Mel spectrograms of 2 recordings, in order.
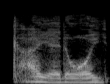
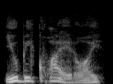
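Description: First: Softly echoed creature voice; whispering animal. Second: Said in the usual way. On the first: A narrator's reading. Bumbler echoing Jake's warning to hush, whispered back. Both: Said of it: "the bumbler whispered back".

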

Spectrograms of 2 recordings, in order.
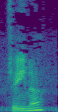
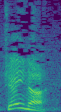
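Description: First: JAINA with a high rising tone; questioning call. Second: Loud, high urgent call; yelled. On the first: A narrator's reading. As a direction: say "Jaina" as a question, lifting the end. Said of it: "Zek asked". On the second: Acted. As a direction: call her name sharply to snap her out of it. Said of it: "Zek yelled".

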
